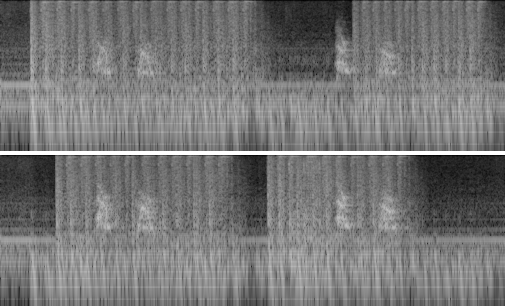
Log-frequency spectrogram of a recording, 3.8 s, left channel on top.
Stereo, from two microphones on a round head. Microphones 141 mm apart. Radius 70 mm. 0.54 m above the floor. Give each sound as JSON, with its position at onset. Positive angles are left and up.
{"t": 0.7, "sound": "a dog barking", "side_deg": -55}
